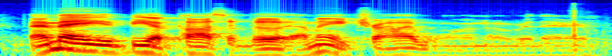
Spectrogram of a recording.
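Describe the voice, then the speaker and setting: A somewhat breathy voice with an American accent. It moves at a moderate pace. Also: man. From Philadelphia, US. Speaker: livestreamer. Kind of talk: casual livestream chat. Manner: monotone.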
